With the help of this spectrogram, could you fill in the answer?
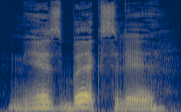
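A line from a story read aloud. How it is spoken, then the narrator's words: Heavy sigh. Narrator (Russian): тяжело вздохнул судья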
